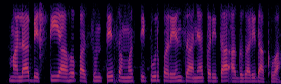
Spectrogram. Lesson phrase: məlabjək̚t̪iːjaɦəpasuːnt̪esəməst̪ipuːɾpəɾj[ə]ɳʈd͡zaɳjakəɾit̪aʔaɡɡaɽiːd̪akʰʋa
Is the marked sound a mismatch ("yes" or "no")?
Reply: no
